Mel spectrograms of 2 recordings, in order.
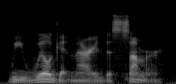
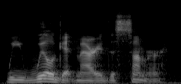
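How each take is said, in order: First: The sentence sounds confrontational and combative. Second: The sentence sounds settled, like a decision reached. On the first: The listener is being dragged into a couple's argument. "it sounds confrontational" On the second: The couple has just settled an argument about the date. "it sounds like they just had an argument beforehand about when to get married and finally decided on the summer"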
